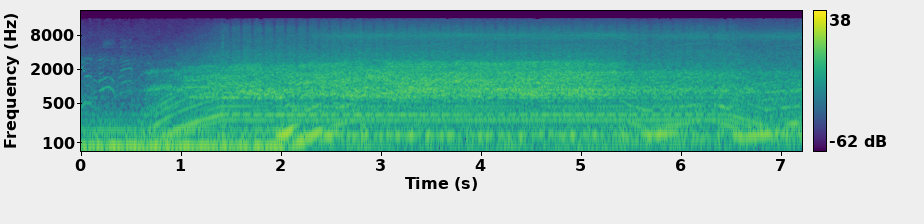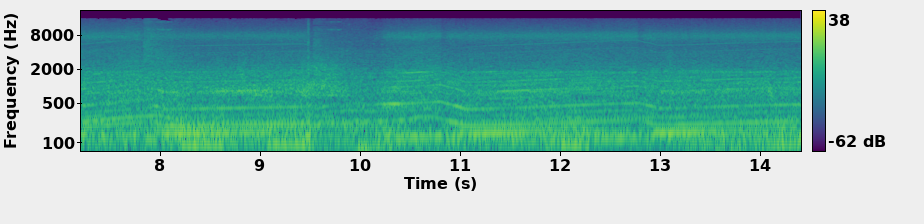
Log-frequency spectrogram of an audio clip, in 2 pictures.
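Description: A sports car engine revs hard and roars as it speeds away.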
